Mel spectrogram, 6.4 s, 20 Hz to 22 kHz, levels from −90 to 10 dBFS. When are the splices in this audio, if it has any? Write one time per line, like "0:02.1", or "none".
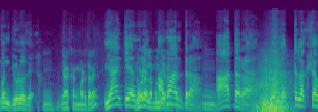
0:05.2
